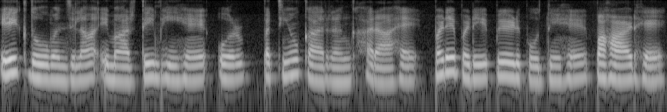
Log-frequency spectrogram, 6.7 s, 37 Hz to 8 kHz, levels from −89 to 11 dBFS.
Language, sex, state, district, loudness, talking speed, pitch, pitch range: Hindi, female, Chhattisgarh, Korba, -19 LUFS, 155 wpm, 180 Hz, 170-190 Hz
